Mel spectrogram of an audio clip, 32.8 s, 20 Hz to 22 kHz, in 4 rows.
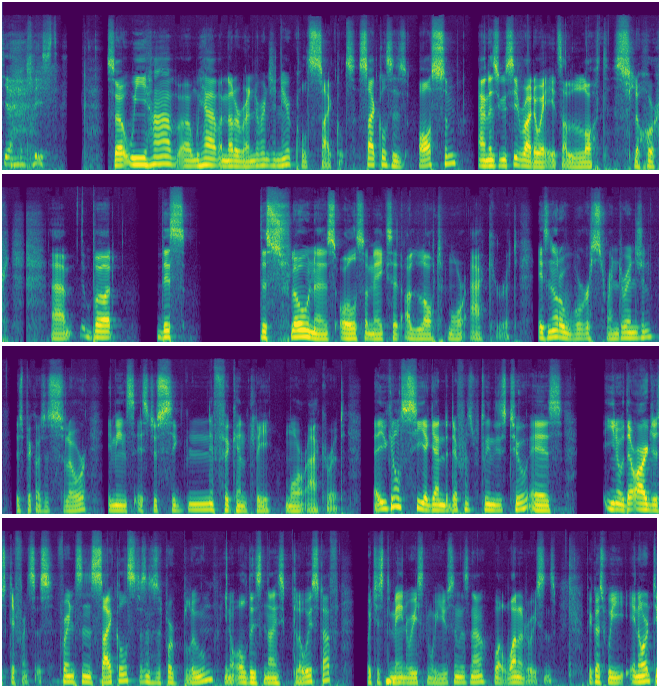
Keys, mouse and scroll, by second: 4.8 click, 23.0-32.8 drag.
